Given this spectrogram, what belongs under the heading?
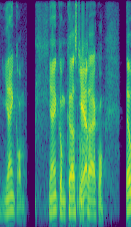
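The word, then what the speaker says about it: Yankum: t-shirts if anybody's wondering what yank them how to spell it it's y-a-n-k-u-m it's literally yank them yank them custom tackle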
